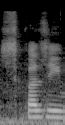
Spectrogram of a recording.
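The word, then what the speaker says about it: SCSI: entire disk and setup encrypted lbm I'm gonna scuzzy one that's how you pronounce that as si si you pronounce that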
